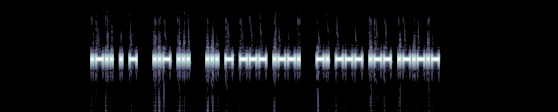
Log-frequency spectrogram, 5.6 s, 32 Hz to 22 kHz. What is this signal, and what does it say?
Morse code, heard as a keyed tone, about 52 wpm, 700 Hz. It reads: LET US STOP NOW.
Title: Sentences from Top 1000 Words - Review Part 1 - 50wpm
